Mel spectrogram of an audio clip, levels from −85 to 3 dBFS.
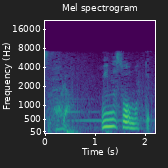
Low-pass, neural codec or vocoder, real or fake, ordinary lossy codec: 7.2 kHz; none; real; none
